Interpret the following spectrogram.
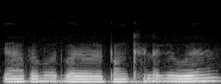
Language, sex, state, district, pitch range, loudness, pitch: Hindi, male, Bihar, Patna, 125-135 Hz, -13 LUFS, 130 Hz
